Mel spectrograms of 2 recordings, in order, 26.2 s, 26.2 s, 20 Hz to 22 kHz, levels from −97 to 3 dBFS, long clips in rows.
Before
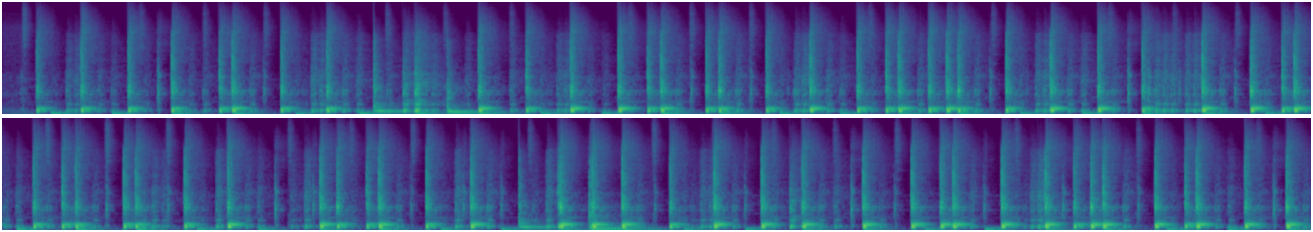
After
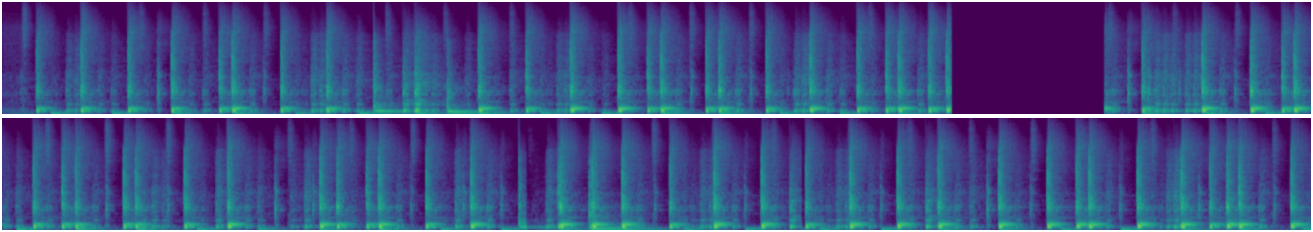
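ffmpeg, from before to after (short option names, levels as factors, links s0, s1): -filter_complex "[0:a]asplit=5[s0][s1][s2][s3][s4];[s0]atrim=end=9.49,asetpts=PTS-STARTPTS,afade=t=out:st=9.486:d=0.004:c=hsin[s5];[s1]atrim=start=9.49:end=11.02,asetpts=PTS-STARTPTS,volume=0[s6];[s2]atrim=start=11.02:end=18.33,asetpts=PTS-STARTPTS,afade=t=in:d=0.004:c=hsin,afade=t=out:st=7.306:d=0.004:c=hsin:silence=0.11885[s7];[s3]atrim=start=18.33:end=21.082,asetpts=PTS-STARTPTS,afade=t=in:d=0.25:c=qua:silence=0.11885[s8];[s4]atrim=start=19.718[s9];[s5][s6][s7][s8]concat=n=4:v=0:a=1[s10];[s10][s9]acrossfade=d=0.004:c1=hsin:c2=hsin"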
